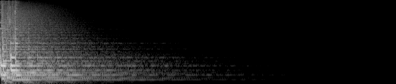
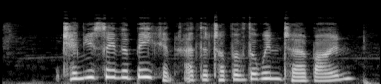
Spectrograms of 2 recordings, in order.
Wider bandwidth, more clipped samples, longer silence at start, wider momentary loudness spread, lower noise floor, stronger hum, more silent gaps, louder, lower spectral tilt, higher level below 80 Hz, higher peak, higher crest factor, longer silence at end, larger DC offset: first, over 20 kHz vs 9.6 kHz; neither; second, 0 s vs 0.2 s; first, 26 LU vs 6 LU; first, -86 dBFS vs -40 dBFS; neither; neither; second, -20 LUFS vs -14 LUFS; second, -2 dB/octave vs -4 dB/octave; second, -60 dBFS vs -46 dBFS; about the same, 0 dBFS vs 0 dBFS; first, 24 dB vs 14 dB; first, 2.85 s vs 0 s; neither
